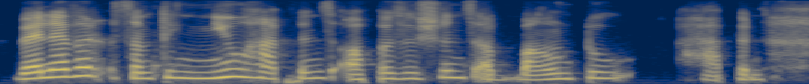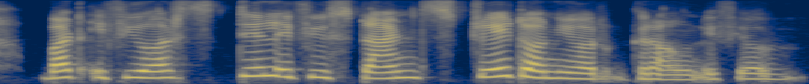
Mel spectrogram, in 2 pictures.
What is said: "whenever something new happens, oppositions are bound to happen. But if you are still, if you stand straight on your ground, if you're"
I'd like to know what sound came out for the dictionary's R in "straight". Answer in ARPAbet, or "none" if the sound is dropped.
R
